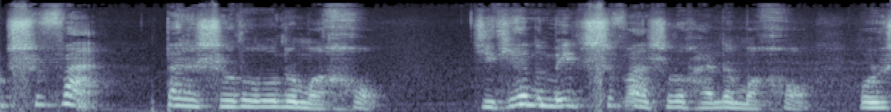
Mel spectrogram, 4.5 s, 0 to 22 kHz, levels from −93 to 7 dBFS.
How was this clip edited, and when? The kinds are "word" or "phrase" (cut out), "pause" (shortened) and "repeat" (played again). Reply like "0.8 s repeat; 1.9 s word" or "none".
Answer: none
